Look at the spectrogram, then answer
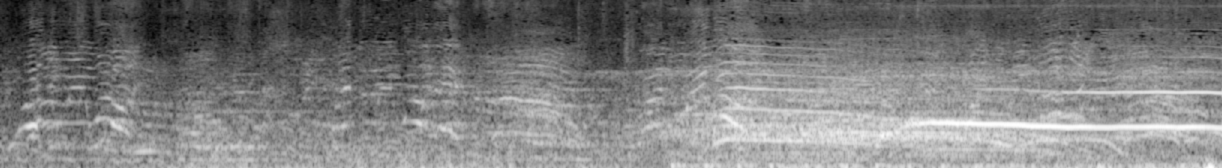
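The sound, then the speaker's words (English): A large outdoor crowd at a political march murmurs and chatters at a distance while the leader of the opposition addresses it, then swells into a louder, sustained roar of cheering about halfway through, with a thin whistle-like tone riding above it. “over there in the distance, Jeremy Corbyn, leader of the opposition, at least at the time of recording, is addressing the baying crowd”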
